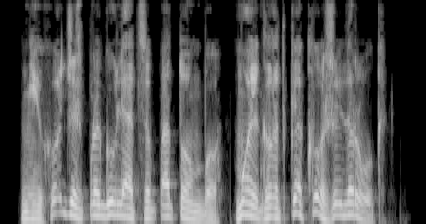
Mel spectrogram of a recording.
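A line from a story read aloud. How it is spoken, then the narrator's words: Hoarse laugh. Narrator (Russian): хрипло рассмеялся Рокки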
